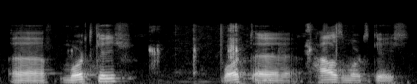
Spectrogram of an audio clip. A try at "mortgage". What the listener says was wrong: A mortgage. We don't we don't say the T.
